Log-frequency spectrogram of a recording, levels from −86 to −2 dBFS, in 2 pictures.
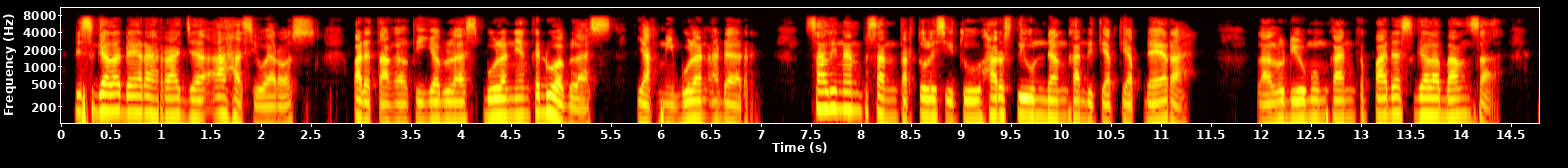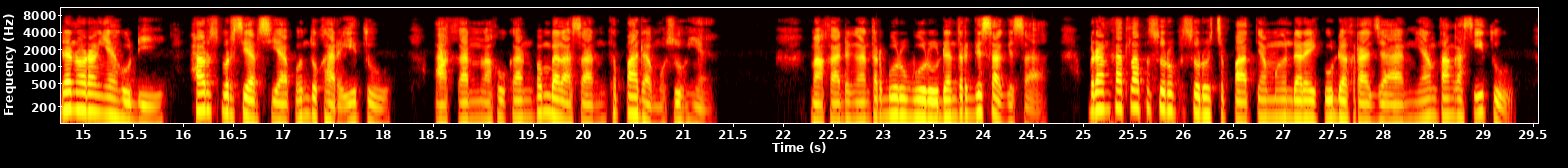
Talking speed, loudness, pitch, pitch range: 115 wpm, -23 LUFS, 130 Hz, 115-145 Hz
